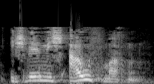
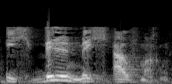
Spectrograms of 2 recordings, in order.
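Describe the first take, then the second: First: The sentence is read with neutral emphasis. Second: The word will is given strong emphasis.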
